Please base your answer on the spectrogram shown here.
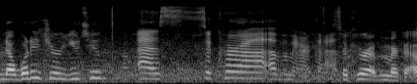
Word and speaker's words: Sakura: Well, in Japan, they say Sakura.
